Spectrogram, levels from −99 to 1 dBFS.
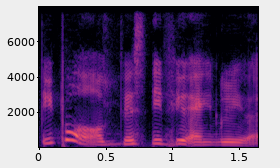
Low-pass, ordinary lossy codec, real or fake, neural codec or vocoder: none; none; fake; codec, 16 kHz, 2 kbps, FreqCodec, larger model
